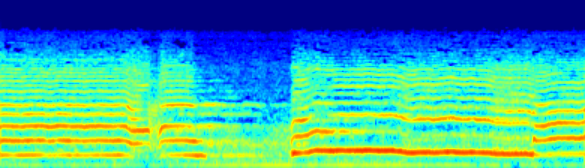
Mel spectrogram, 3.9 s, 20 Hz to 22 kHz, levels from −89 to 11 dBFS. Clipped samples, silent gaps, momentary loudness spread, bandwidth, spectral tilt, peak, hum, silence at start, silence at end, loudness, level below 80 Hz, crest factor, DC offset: under 0.1%; none; 8 LU; 8 kHz; -5.5 dB/octave; -2 dBFS; none; 0 s; 0 s; -10 LUFS; -54 dBFS; 8 dB; under 0.1%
